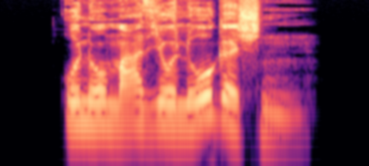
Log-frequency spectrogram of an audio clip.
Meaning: inflection of onomasiologisch: 1. strong genitive masculine/neuter singular 2. weak/mixed genitive/dative all-gender singular 3. strong/weak/mixed accusative masculine singular 4. strong dative plural
- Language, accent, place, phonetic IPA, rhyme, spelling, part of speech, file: German, Germany, Berlin, [onomazi̯oˈloːɡɪʃn̩], -oːɡɪʃn̩, onomasiologischen, adjective, De-onomasiologischen.ogg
